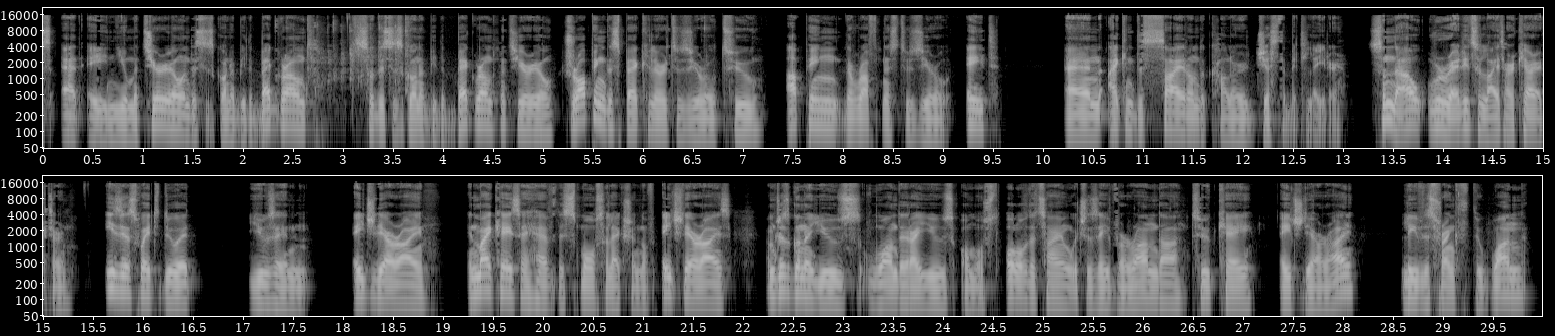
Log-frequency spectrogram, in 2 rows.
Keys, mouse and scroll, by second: 1.5 click, 1.5 middle click, 2.3 click, 2.4 click, 6.3 click, 7.9 click, 14.0 click, 17.5 click.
